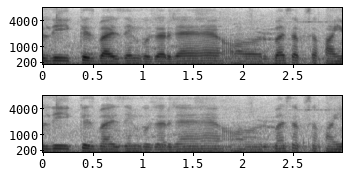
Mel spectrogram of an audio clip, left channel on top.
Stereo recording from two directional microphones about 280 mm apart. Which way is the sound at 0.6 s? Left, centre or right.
Centre.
